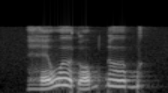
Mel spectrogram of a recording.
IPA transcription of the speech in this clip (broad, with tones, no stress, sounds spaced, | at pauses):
ɦ e˩˥ w ɯ˥˩ ɗ o˩˥ b ɗ ɯ˥ b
